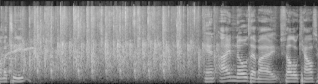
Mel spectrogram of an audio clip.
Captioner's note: applause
